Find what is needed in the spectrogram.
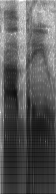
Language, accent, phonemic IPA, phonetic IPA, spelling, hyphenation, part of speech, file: Portuguese, Brazil, /aˈbɾiw/, [aˈbɾiʊ̯], abril, a‧bril, noun, Pt-br-abril.ogg
- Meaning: April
